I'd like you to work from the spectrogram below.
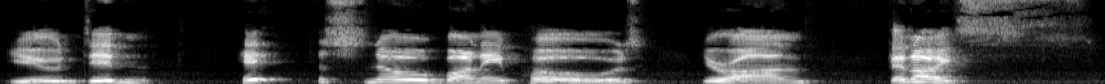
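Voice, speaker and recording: A man's voice: high voice, animated, drawn-out words, sharp tone, heavily acted. A man voicing a grumpy, strict old gnome judge in a storybook, grumbling and pompous. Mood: stern.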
